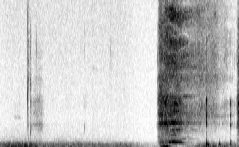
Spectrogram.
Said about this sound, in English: and that was, uh, I paid for that background sound effect of the thunder. because it's a Bond villain.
